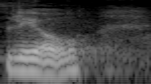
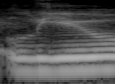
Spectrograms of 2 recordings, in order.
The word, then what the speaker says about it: Liu: And then my last name, the Chinese pronunciation is Liu. And like, but most people say Liu or Lu. I think Lu is kind of cute, like, but Liu is also good.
